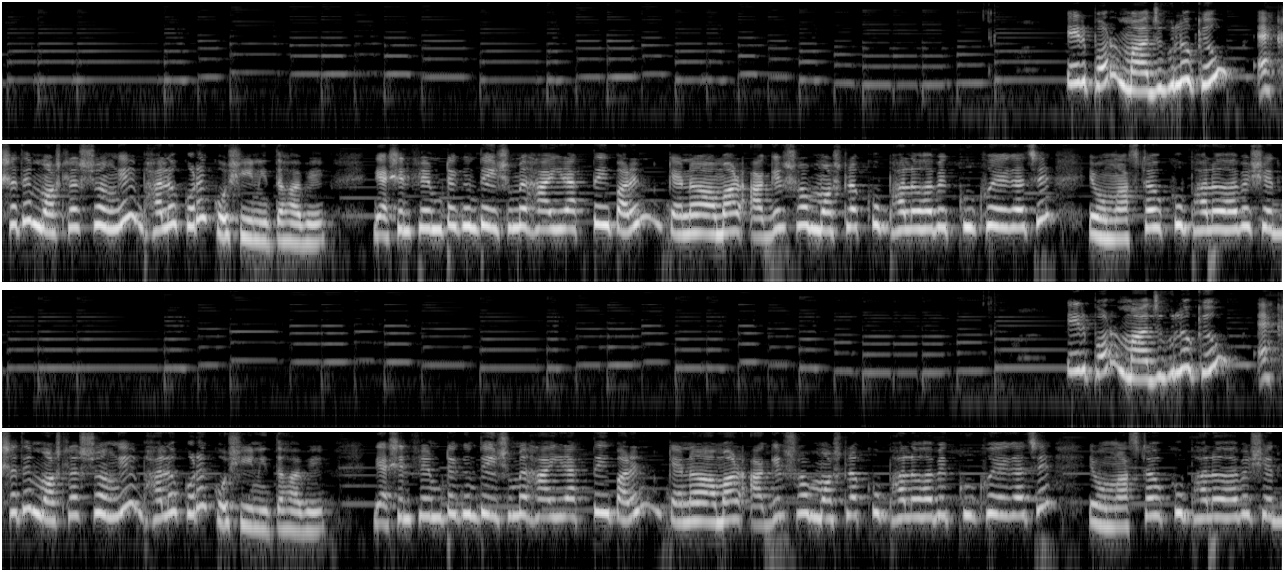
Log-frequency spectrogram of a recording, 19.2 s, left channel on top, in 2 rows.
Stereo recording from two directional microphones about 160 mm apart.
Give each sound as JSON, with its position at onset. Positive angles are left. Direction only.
{"t": 7.9, "sound": "speech", "side_deg": 20}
